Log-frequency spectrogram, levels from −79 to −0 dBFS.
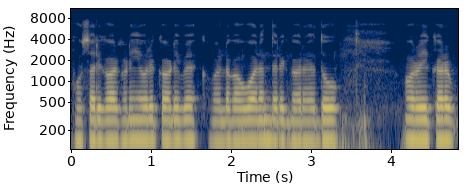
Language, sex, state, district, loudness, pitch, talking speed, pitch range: Hindi, male, Uttar Pradesh, Muzaffarnagar, -21 LUFS, 140 Hz, 270 wpm, 135-140 Hz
